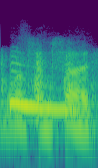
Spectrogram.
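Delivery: high, loud exclamation; sudden cry. Acted. Handler as the dog charges inside, sudden high cry. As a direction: blurt it out as the dog lunges.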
